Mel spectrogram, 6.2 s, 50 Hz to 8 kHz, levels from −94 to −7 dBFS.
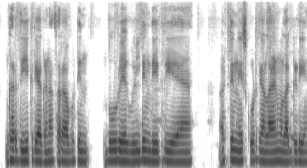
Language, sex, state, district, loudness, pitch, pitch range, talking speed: Marwari, male, Rajasthan, Nagaur, -33 LUFS, 130 Hz, 130-135 Hz, 185 wpm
